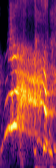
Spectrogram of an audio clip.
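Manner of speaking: very high, loud mock scream; girlish scream. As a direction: imitate a man shrieking like a little girl. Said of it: "he screams like a girl, like a little girl".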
